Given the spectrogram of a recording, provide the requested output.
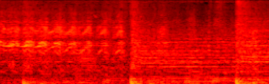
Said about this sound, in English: From the clip-clop of the horses' hooves, to the faint rustle of the summer leaves, to the distant click of cameras, as a small, excitable crowd gathered, unaware that they were trotting into a trap.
